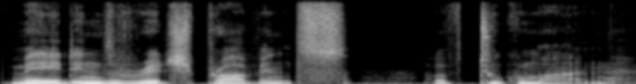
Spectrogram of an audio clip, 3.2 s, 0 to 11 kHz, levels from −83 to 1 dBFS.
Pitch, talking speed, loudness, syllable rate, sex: 105 Hz, 130 wpm, -17 LUFS, 4.1 syllables/s, male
